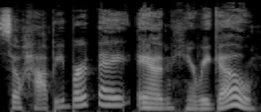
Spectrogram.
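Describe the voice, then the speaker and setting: Woman, podcast host, slightly nasal, lowish voice, dry close mic. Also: very animated, a little slow, a little mellow, dry recording. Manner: laughs easily, chatty and upbeat. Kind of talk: casual podcast chat and reading aloud.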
